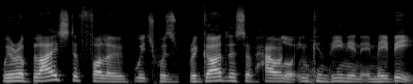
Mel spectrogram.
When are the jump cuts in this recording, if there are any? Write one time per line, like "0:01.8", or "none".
0:01.3
0:01.8
0:02.8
